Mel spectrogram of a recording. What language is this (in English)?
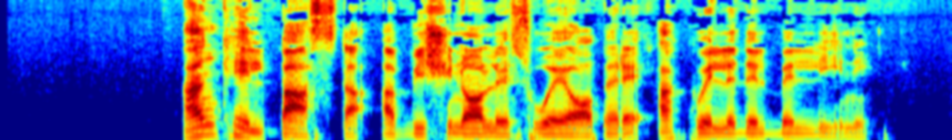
Italian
